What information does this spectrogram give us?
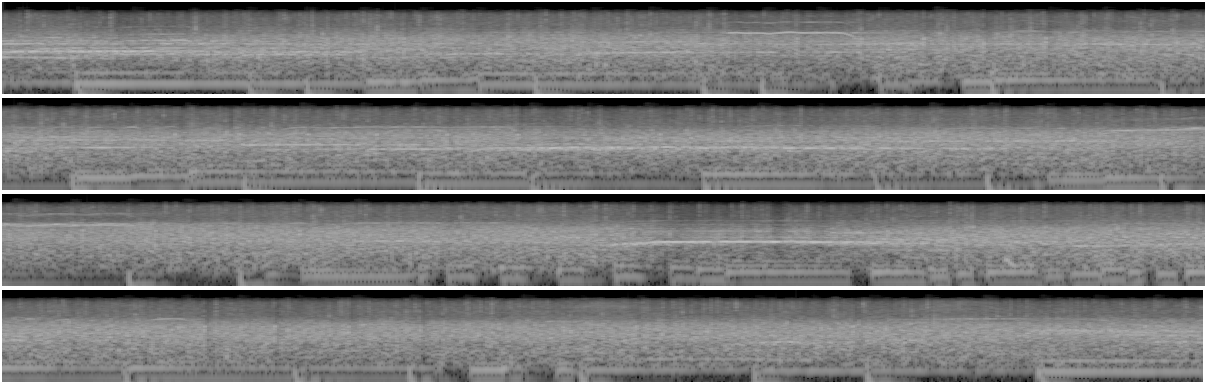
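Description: Sustained audience applause welcoming Steve Jobs of Apple Computer: dense, steady clapping from a large crowd that holds loud and even for the whole stretch.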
